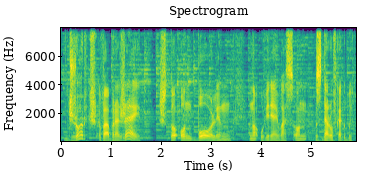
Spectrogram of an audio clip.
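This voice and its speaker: A man with a fairly low voice reads comic literary prose as an audiobook narrator. His phrasing is expressive and theatrical, delivered with mock seriousness. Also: slow, faint music behind. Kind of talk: scripted humorous literary narration.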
